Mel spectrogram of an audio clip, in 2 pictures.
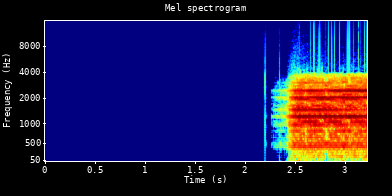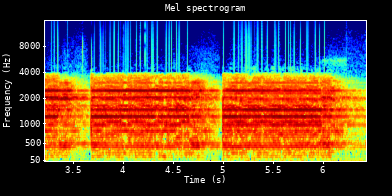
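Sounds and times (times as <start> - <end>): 
ship's general alarm buzzing blasts: 2.3 - 6.4.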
